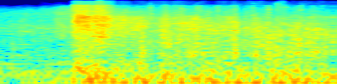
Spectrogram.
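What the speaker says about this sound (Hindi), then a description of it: "सिर्फ विस्फोट।" A sudden, loud, deep explosion from an attack on a Crimean airbase in the Russia-Ukraine war bursts in and rumbles on with a sustained heavy roar, filling the short moment with no speech.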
